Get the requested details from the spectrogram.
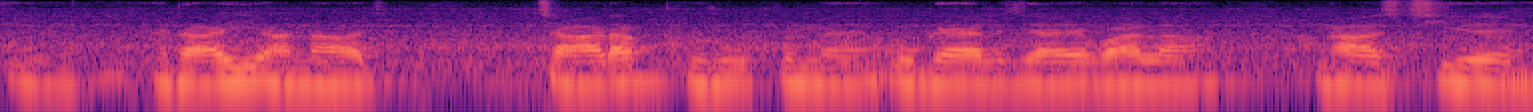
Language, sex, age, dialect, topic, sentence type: Maithili, male, 25-30, Eastern / Thethi, agriculture, statement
